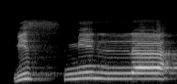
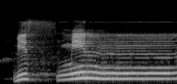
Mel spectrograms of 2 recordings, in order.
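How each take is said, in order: First: Bismillah with the lam kept short, slow even pace; correct short lam. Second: Bismillah with the lam held too long; wrong drawn lam. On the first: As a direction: clean tajwid Bismillah. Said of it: "seperti itu ya". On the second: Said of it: "Nah, nggak boleh kayak gitu". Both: Shown as a demonstration.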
